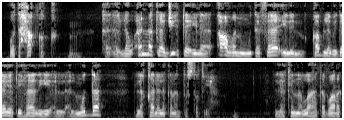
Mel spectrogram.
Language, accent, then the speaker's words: Arabic; Egypt; لها مردود أنها وفرت لي كمصري شيء مما أستحقه في هذه الحياة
